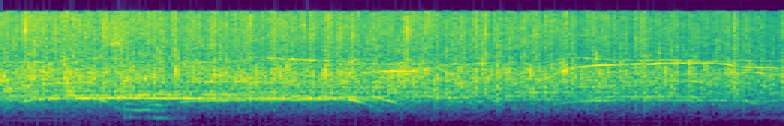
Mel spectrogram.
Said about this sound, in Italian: Avremmo voluto essere anche noi tra coloro che applaudivano e si emozionavano così ad ascoltare questa meravigliosa versione di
